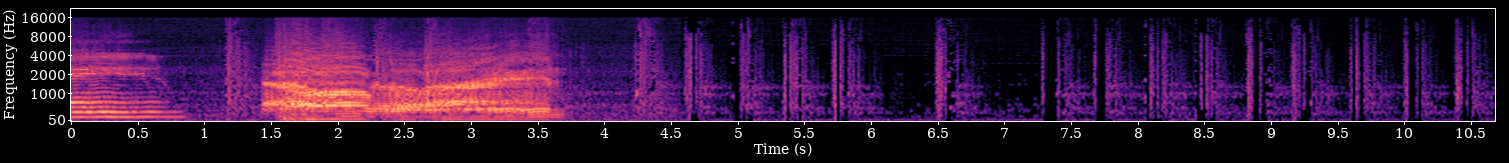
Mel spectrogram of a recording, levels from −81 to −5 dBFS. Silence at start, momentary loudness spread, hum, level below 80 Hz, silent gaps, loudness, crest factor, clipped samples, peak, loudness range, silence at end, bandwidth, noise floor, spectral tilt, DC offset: 0 s; 26 LU; none; -52 dBFS; 4.97-5.01 s, 7.30-7.38 s, 7.70-7.75 s; -18 LUFS; 18 dB; under 0.1%; -4 dBFS; 23 LU; 0.15 s; 16.5 kHz; -53 dBFS; -3.5 dB/octave; under 0.1%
